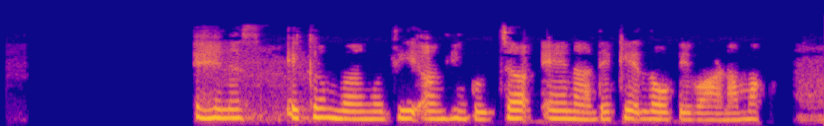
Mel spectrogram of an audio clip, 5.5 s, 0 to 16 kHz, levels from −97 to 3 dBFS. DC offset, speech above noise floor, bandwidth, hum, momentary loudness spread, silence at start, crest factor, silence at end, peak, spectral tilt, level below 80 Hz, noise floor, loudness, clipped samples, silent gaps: under 0.1%; over 73 dB; 7.6 kHz; none; 6 LU; 1.3 s; 18 dB; 0 s; 0 dBFS; -5.5 dB/octave; -66 dBFS; under -90 dBFS; -18 LUFS; under 0.1%; 5.18-5.28 s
